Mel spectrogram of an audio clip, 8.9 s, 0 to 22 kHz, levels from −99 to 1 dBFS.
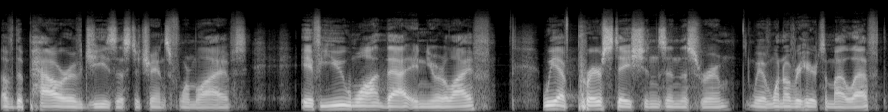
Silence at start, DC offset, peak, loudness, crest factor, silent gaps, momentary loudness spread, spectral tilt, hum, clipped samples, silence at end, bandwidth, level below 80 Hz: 0 s; under 0.1%; -6 dBFS; -22 LUFS; 18 dB; none; 8 LU; -4 dB/octave; none; under 0.1%; 0.1 s; 12 kHz; -74 dBFS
